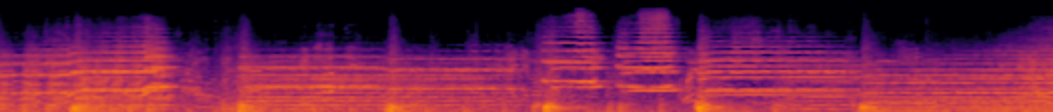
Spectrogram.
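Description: Brass processional band playing a slow Holy Week march: brass holding chords over a bass drum struck about every one and a half seconds.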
